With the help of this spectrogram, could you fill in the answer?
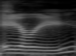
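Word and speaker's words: Aire: son's name go Airy it's actually Airy it's spelled Airy like the bras that's what I heard like the the priced bra line Airy is it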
